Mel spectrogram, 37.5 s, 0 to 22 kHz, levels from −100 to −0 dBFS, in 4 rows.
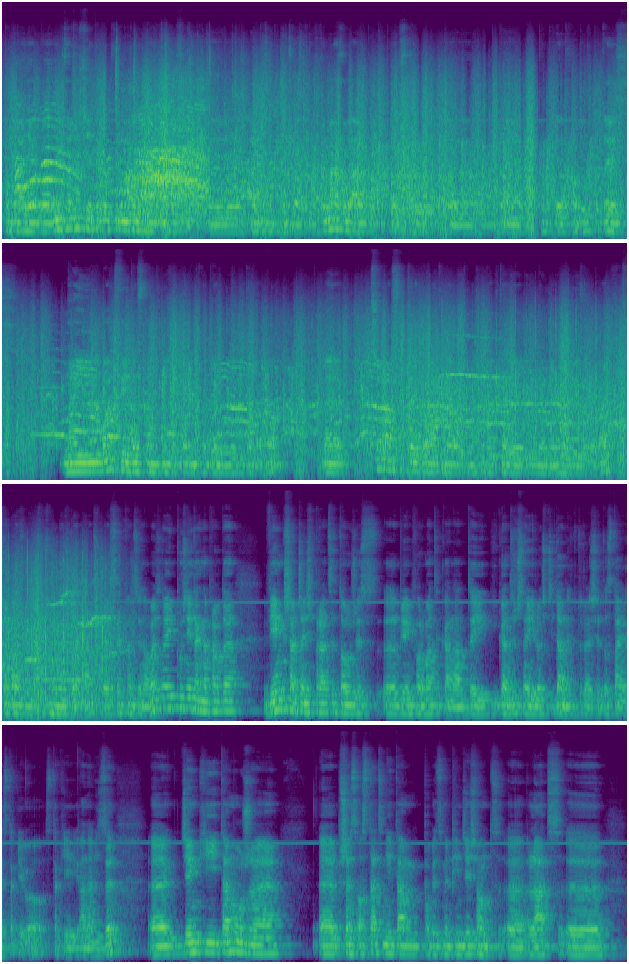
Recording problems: off-mic speech; far
room echo; slight; dies away in 0.4 s
crowd noise; very loud; until 21 s; 4 dB above the speech
high-pitched whine; faint; throughout; 3.5 kHz, 25 dB below the speech

